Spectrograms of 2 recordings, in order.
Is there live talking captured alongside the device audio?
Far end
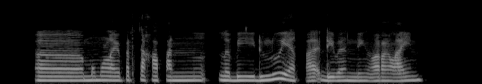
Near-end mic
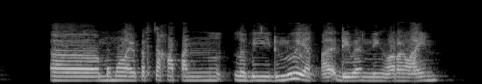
No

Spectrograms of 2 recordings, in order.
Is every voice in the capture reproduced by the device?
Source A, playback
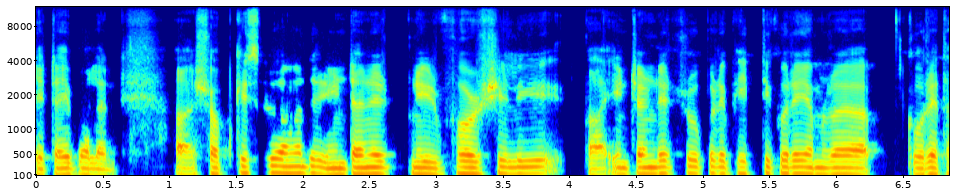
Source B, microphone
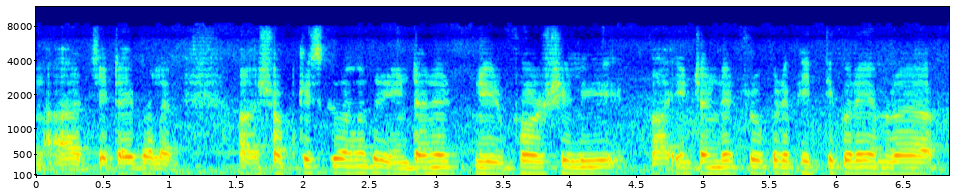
Yes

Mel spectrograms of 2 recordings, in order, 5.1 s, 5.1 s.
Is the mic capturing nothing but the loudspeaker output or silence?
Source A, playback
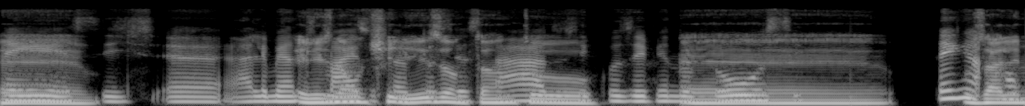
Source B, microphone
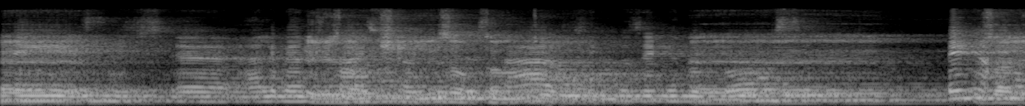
Yes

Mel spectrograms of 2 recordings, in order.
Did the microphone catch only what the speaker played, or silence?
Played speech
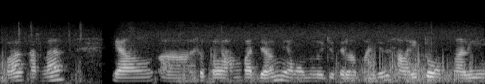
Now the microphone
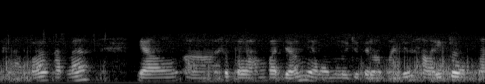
Yes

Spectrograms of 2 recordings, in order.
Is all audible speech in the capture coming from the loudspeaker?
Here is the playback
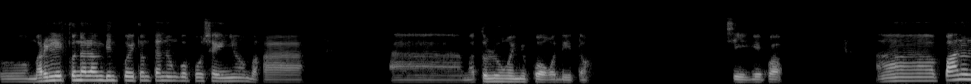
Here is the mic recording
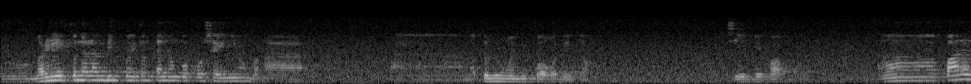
Yes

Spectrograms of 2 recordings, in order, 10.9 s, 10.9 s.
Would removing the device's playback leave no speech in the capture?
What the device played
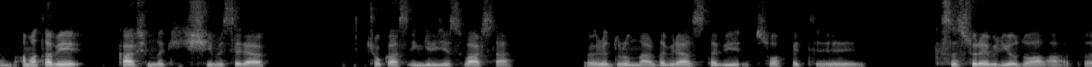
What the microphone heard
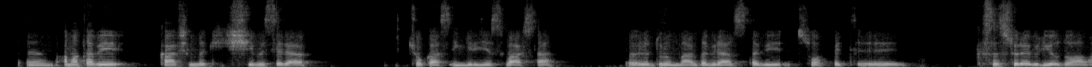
Yes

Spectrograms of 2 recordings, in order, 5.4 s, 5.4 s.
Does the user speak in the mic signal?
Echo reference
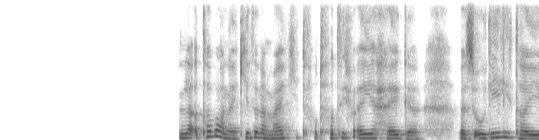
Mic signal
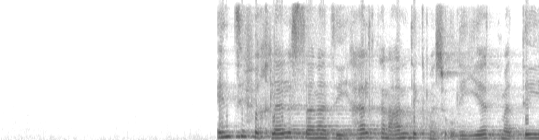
Yes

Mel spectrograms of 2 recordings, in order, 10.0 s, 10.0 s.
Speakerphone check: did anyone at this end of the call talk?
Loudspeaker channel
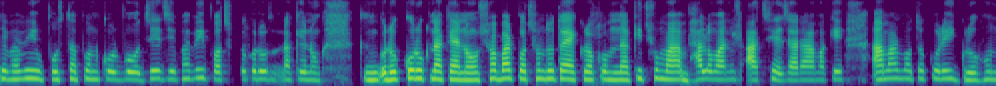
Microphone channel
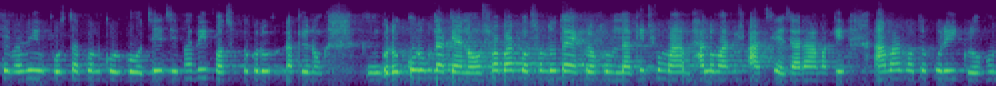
No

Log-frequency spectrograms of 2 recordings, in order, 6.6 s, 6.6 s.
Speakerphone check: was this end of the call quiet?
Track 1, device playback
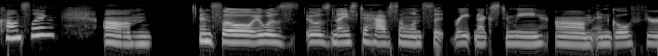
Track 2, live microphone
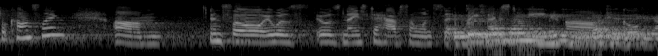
No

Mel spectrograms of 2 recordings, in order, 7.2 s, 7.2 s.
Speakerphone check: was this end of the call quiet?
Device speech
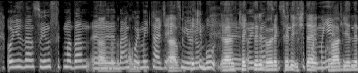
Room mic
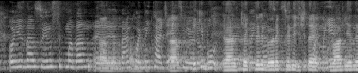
Yes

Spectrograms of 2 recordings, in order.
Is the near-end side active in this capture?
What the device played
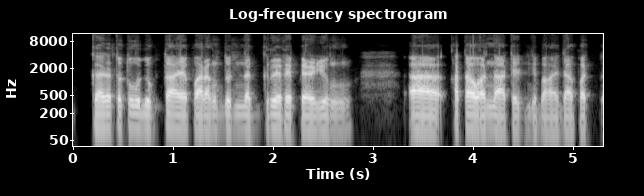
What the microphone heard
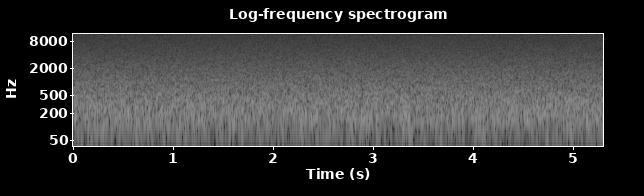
No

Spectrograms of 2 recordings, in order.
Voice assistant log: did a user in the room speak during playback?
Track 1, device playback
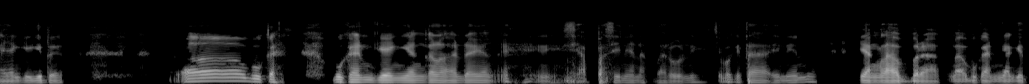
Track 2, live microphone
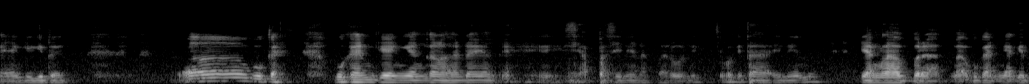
No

